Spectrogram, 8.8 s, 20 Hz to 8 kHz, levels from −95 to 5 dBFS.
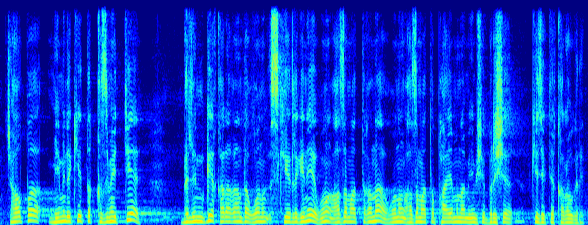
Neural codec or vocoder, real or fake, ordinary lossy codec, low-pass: none; real; none; none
